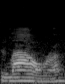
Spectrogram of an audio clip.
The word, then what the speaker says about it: Laura: And her name is Laura. Yeah. Even though it's spelled Laura like we would pronounce it, But it's Laura. Finnish pronunciation. But she'll answer to Laura.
